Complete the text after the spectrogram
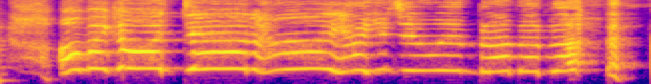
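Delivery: very high, bubbly, laughing gush; gushing excitement. Retold or imitated. Speaker acting out greeting her late dad, high giddy gush. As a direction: gush at Dad like seeing an old friend. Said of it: "me being me going".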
